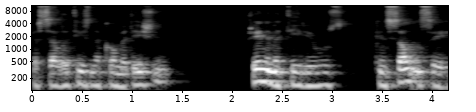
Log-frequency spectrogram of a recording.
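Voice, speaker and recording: A man speaks at a fairly quick pace with vocal fry. His pitch is medium and his intonation fairly even. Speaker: business development manager presenting training. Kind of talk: recorded training presentation. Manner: monotone.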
